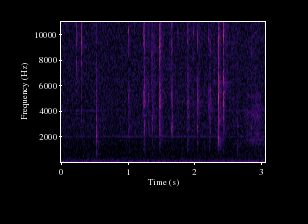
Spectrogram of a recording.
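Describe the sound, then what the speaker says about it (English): Keys clatter on a computer keyboard as a short command is entered during a live-streamed game session, a quick, faint run of clicks over a steady background hiss. "I'm going to show you how to get your location by typing /LOC."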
